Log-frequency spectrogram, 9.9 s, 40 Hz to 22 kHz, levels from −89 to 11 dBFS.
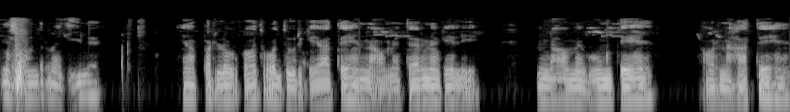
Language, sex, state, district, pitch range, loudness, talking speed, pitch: Hindi, male, Uttar Pradesh, Etah, 80-90 Hz, -21 LUFS, 145 wpm, 85 Hz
